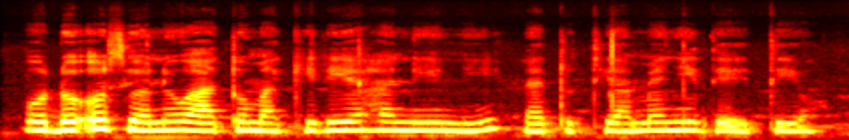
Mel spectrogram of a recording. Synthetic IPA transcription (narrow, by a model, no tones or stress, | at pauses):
ondoʔosiɔnewatomakiɾiɛɦanininatotiamɛɲiðeːtiɔ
